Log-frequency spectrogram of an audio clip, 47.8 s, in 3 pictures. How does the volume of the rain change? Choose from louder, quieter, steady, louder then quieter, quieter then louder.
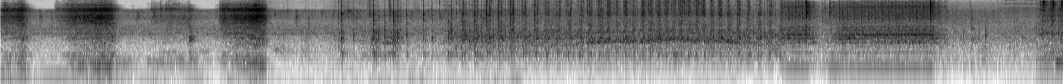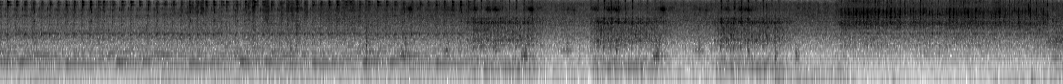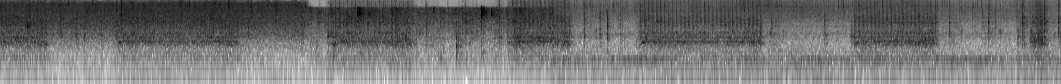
louder.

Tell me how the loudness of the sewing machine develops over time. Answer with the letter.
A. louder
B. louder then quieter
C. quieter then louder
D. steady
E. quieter
D.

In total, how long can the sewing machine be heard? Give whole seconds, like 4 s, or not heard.
48 s.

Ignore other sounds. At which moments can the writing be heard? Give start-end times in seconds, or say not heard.
18.6-28.8.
